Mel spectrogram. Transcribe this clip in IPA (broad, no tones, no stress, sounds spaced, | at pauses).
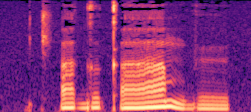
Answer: t͡ʃʼ ɐ ɡ ɯ kʼ ɐː m b ʉ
